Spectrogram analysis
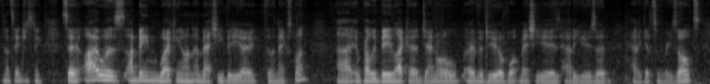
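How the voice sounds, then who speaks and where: A man hosting a live stream, chatting casually in a flat, rambling way and often restarting his sentences. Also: mid-range voice, a little hiss or hum. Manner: self-described monotone, rambling with restarts. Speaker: live-stream host and content creator.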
